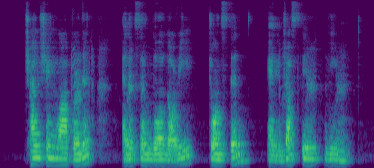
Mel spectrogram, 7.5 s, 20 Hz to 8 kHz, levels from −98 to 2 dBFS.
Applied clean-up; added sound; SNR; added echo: neural mask model DeepFilterNet 3.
